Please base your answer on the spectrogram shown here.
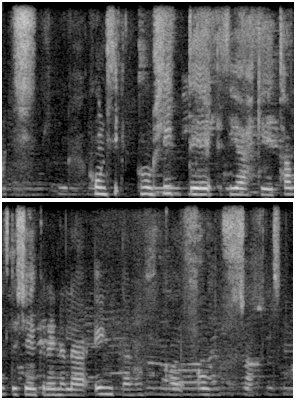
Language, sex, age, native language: Icelandic, male, 11, Icelandic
